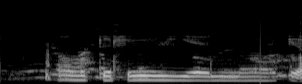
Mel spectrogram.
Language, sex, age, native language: Icelandic, male, 12, Icelandic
